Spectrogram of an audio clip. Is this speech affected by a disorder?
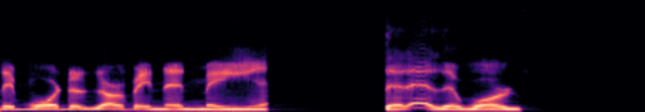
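Yes: laryngectomy, total laryngectomy with electrolarynx; voice box removed for laryngeal cancer from smoking cigarettes, electric wand held to throat; robotic electric wand voice, hard to understand at first, talking effortful, wand not hard to learn.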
